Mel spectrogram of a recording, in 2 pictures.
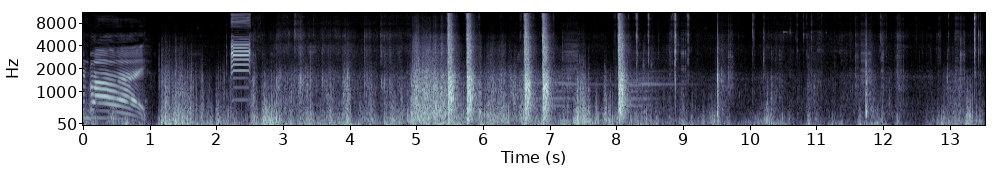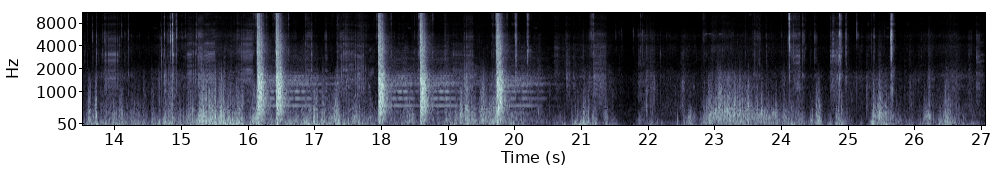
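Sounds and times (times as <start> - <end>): handgun shots: 5.4 - 6.0, 6.6 - 7.3, 8.0 - 8.8, 16.1 - 16.9, 18.0 - 20.4.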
